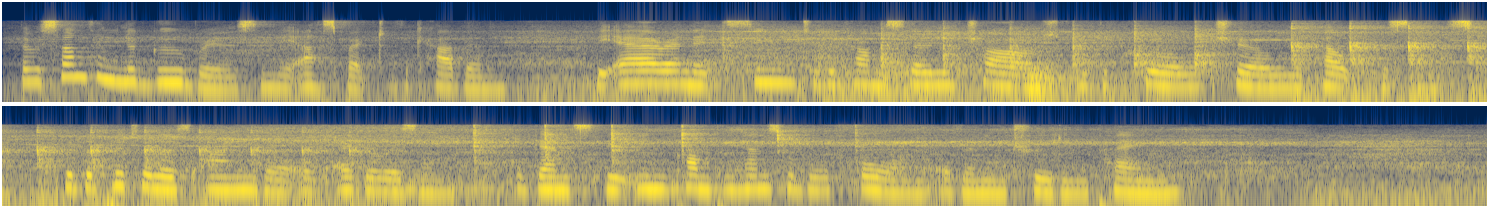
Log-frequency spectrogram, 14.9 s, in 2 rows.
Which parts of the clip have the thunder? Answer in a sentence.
The thunder can be heard from 4.2 to 5.9 s.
